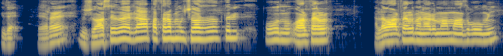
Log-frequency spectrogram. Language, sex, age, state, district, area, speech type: Malayalam, male, 60+, Kerala, Pathanamthitta, urban, spontaneous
